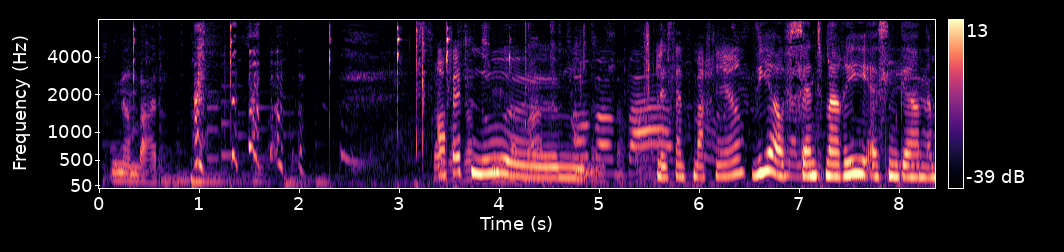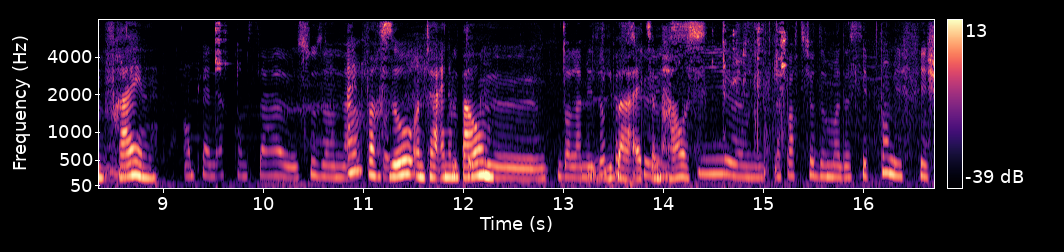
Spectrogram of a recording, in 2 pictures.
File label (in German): voice over dokumentation; arte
